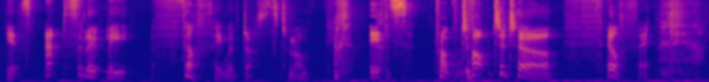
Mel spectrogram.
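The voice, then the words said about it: Camp voice imitating another person. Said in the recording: “I love your impression of young me ... Camp Young Jordan”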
